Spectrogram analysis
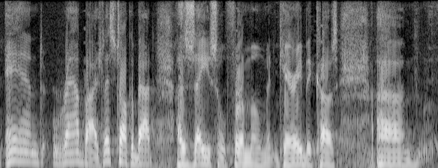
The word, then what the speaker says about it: Azazel: Well, J.R., one of the fallen angels was called Azazel, or Azazel, it would be pronounced in the Hebrew.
